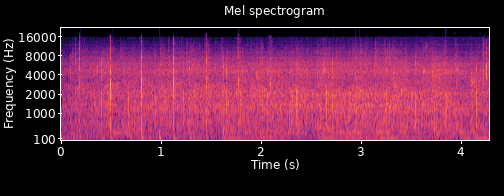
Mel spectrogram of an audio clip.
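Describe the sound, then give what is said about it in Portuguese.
Audience applause at a live comedy roast: a sustained wash of clapping with sharp individual claps popping out, holding at a moderate level throughout. “malta, uma salva de palmas.”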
